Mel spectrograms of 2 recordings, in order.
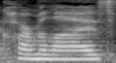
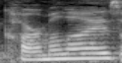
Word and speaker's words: caramelize: I'm first adding in the onion, gonna let that caramelize for a little bit. Do you guys say caramelize or caramelize? Is it a 3-syllable word or a 4?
